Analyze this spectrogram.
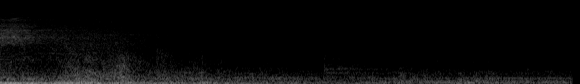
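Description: A triumphant video game victory sound swells loudly and then fades.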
